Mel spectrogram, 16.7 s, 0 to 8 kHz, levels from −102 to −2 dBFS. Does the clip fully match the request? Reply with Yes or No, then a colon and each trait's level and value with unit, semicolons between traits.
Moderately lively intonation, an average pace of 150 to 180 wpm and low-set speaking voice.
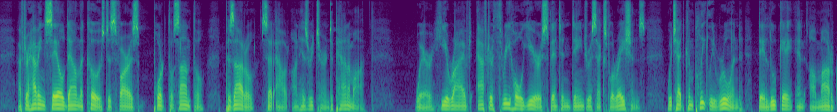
No: average, 4.4 semitones; slow, 135 wpm; very low, 85 Hz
